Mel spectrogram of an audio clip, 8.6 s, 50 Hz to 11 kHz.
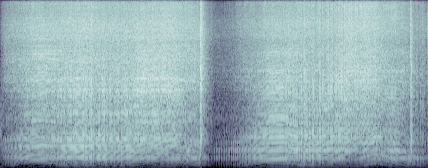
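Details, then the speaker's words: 2004 Suzuki DRZ400S single-cylinder with weak power: through quarter to three-quarter throttle roll-ons it bogs, surges and backfires with sharp pops; mid-range bog, owner suspects running very lean, fuel screw opened to three turns. "I'm rolling on the throttle and like quarter to three quarter throttle, it's bogging, backfiring, and surging, um making me think it's it's really lean."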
